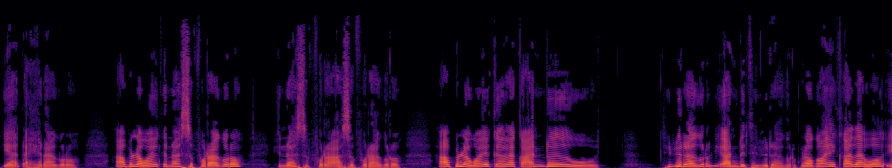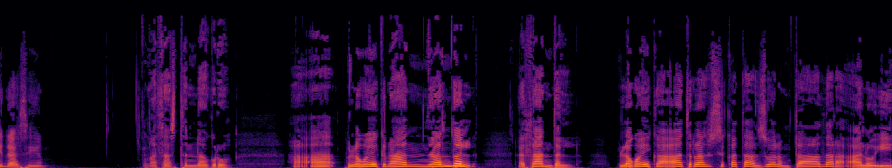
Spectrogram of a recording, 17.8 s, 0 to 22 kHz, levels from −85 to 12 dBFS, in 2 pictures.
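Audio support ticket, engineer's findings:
Listened through the full speech recording and nothing stood out as a fault.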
